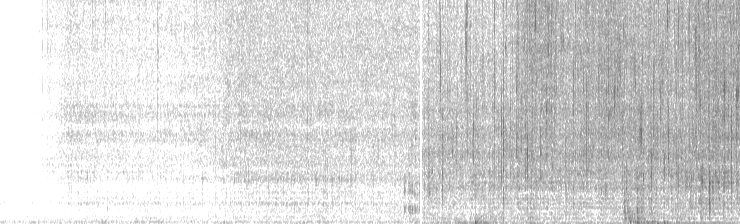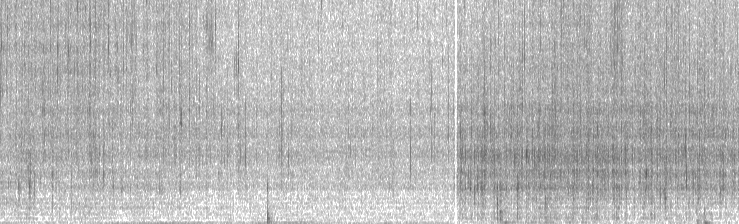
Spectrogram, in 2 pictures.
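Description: Breaded and battered onion rings frying in shallow hot oil in a frying pan: a steady sizzle that begins about half a second in and grows louder in steps, around eight and twenty-four seconds in, as more rings go into the oil. A fork turning the rings adds an occasional light tap.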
